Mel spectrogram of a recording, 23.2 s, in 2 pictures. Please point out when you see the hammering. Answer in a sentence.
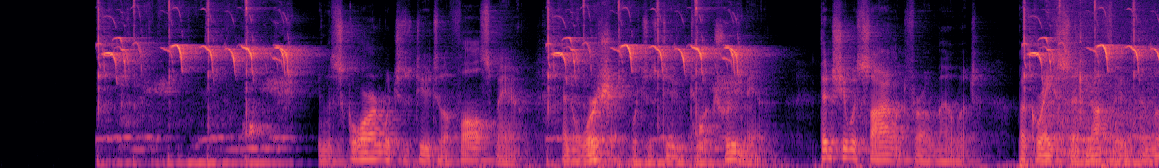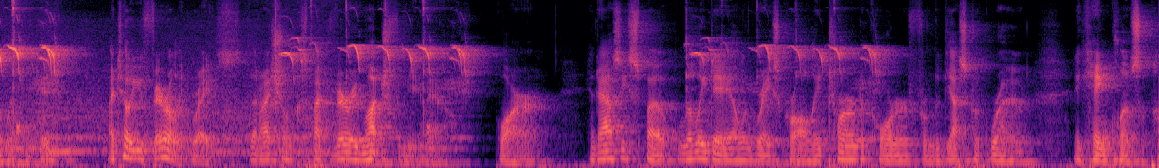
The hammering can't be heard in this clip.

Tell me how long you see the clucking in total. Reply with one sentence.
The clucking can be heard for 10 seconds in total.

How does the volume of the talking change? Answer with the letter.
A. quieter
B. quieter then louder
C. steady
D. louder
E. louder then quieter
C.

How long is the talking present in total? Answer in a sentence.
The talking can be heard for 20 seconds in total.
